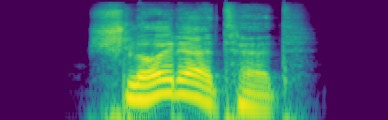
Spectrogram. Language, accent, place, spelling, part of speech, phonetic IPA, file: German, Germany, Berlin, schleudertet, verb, [ˈʃlɔɪ̯dɐtət], De-schleudertet.ogg
- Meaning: inflection of schleudern: 1. second-person plural preterite 2. second-person plural subjunctive II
